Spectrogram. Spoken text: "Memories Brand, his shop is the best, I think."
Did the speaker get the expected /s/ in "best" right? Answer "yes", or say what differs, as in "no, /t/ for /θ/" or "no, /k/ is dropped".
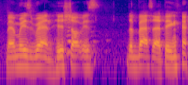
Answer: yes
